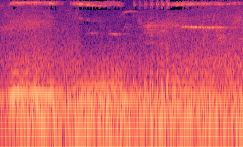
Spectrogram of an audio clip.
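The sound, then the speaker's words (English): Hummingbird wings whirring: a continuous buzzing whir with thin, high, steady whistling tones and a rapid pulsed trill partway through. “This whirr of wings must mean the hummingbirds are back.”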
